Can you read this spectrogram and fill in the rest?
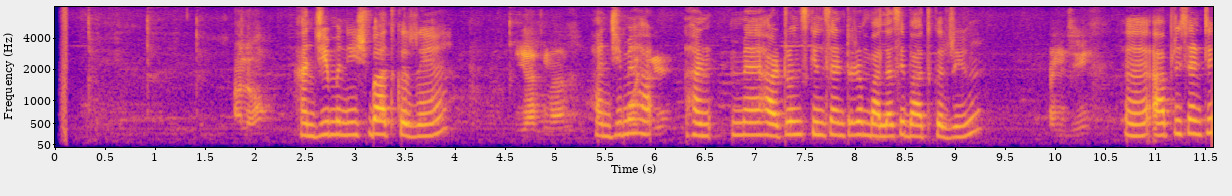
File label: call recording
